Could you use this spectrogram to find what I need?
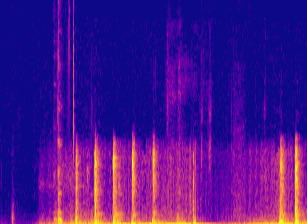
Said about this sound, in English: Here's, first you'll hear the knocking. Then you'll hear the police officer is the first person who talks.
